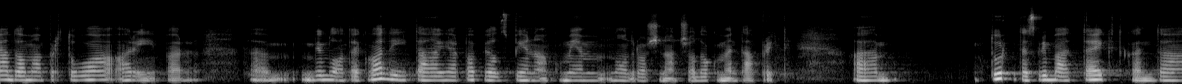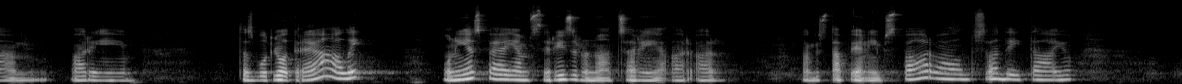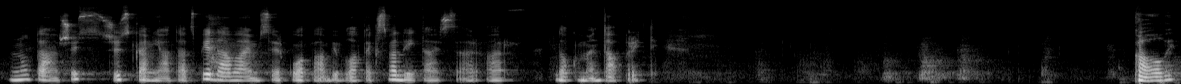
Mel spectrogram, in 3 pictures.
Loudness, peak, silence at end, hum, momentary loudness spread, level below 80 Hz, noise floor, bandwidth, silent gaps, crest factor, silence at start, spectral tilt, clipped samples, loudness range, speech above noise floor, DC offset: -23 LUFS; 0 dBFS; 0 s; none; 13 LU; -68 dBFS; -65 dBFS; 13.5 kHz; none; 24 dB; 0 s; -6 dB/octave; under 0.1%; 7 LU; 43 dB; under 0.1%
